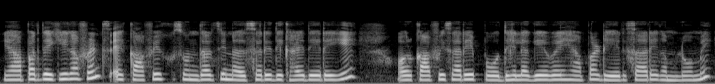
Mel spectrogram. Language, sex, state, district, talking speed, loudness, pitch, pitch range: Hindi, female, Maharashtra, Mumbai Suburban, 220 wpm, -16 LUFS, 215 Hz, 205-230 Hz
